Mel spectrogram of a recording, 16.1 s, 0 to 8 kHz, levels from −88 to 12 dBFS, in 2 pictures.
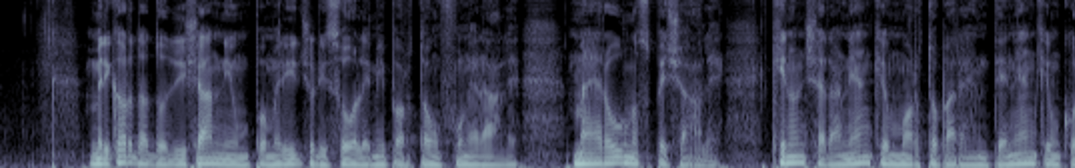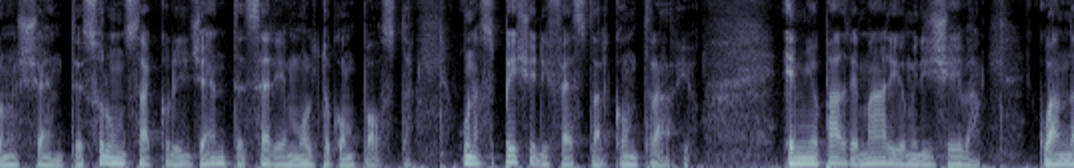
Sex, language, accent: male, Italian, native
